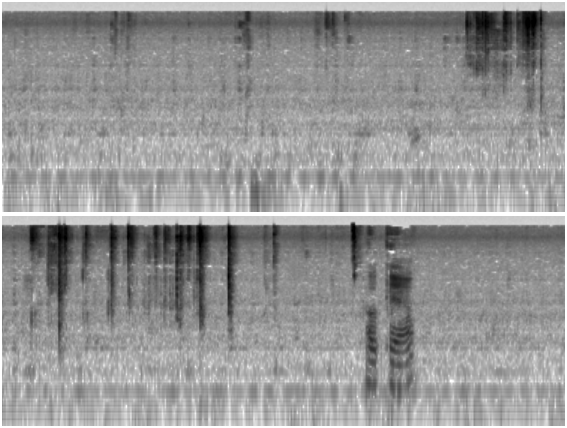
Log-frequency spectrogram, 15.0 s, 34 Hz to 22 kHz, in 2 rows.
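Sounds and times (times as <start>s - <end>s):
paper rustling and crinkling: 6.1s - 11.2s.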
